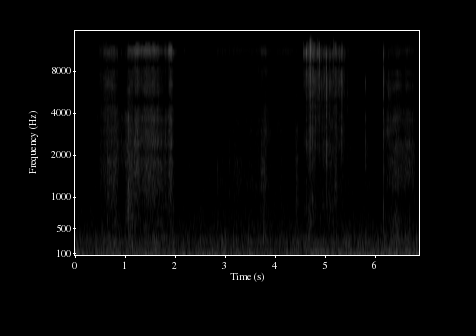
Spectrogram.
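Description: Faint rustling and scraping of paper being handled, in three short bursts.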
